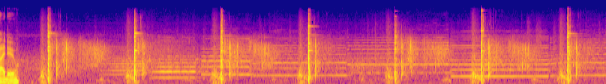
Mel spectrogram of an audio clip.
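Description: A pickaxe strikes rock again and again with ringing clinks.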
